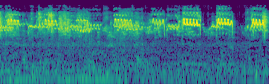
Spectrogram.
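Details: Young budgerigars, fifteen chicks housed together, give buzzy, high chirps. The calls grow louder toward the end as three distinct grating bursts sound about once every second.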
